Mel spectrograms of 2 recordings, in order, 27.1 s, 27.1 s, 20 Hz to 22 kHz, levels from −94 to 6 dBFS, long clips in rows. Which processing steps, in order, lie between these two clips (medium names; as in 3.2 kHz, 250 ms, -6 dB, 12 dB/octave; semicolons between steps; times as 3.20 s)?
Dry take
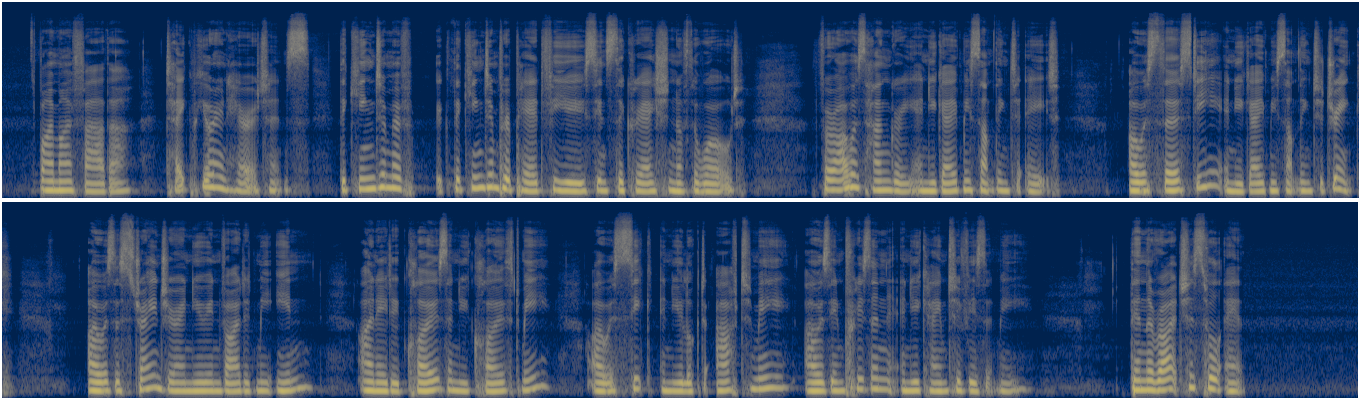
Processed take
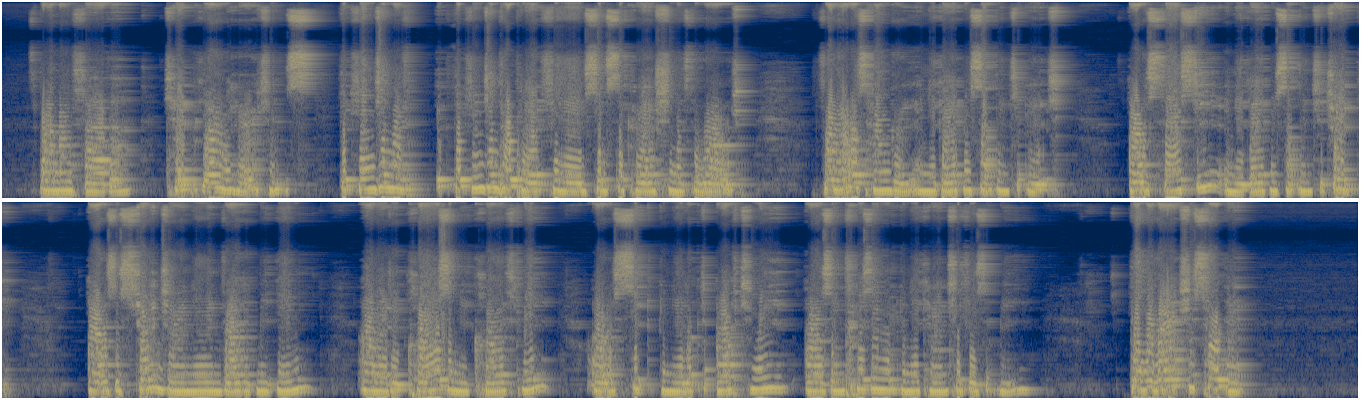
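knee-point frequency compression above 3.1 kHz 1.5:1; treble shelf 3.2 kHz +3.5 dB; feedback comb 100 Hz, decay 0.47 s, harmonics all, mix 90%; sine folder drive 15 dB, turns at -19 dBFS; harmony voices -7 st -5 dB; careless resampling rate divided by 2×, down filtered, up zero stuff; trim +3 dB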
